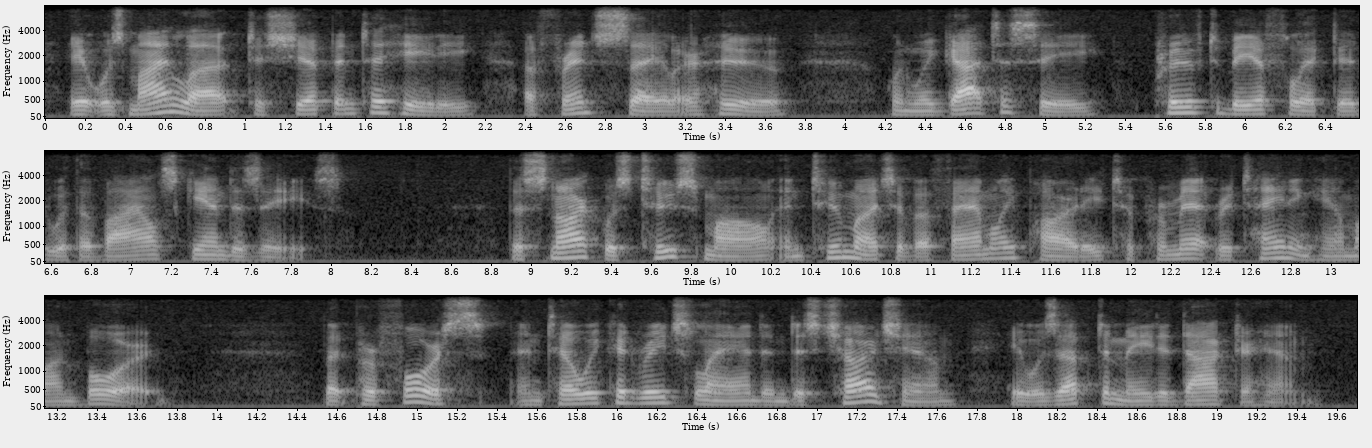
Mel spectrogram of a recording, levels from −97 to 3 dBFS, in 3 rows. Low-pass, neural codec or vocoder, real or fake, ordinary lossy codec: 7.2 kHz; none; real; Opus, 24 kbps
